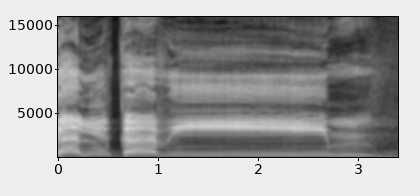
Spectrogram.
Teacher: یا ساکن سے پہلے را کے نیچے زیر ہے، یا مدہ ہے، 2 حرکت کے برابر کھینچ کر پڑھیں گے اور را کے نیچے زیر ہے تو را کو باریک پڑھیں گے، میم کو ساکن کر کے وقف کریں گے۔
